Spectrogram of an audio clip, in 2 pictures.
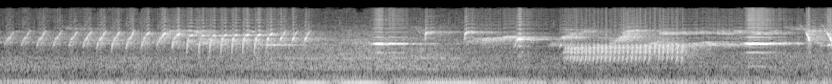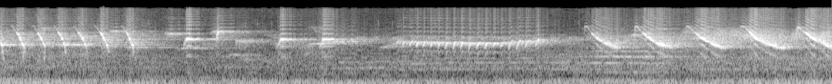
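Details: Canary singing energetically as a training recording for other canaries: a varied song of buzzy rattles, fast pulsed trills, a lower harsh buzz and steep downward-sweeping whistled notes repeated quickly near the end, over a steady low hum.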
